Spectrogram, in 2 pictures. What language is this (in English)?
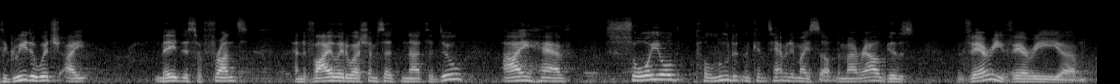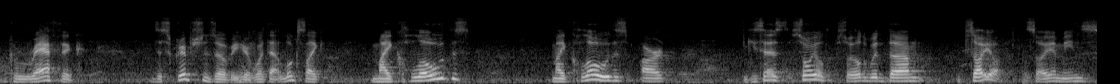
English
